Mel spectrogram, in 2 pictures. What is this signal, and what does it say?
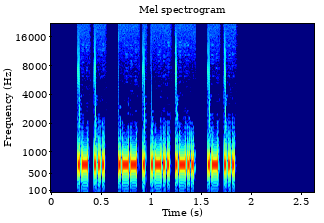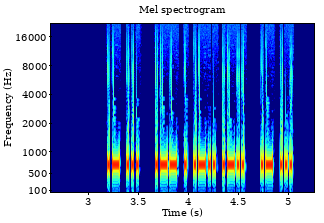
Morse code, heard as a keyed tone, about 60 wpm, 700 Hz. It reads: AS WELL AS AS WELL AS
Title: Speed-Racing - Sets of 3 Words 50wpm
